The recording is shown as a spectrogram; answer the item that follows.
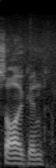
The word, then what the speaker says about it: Sygun: I've come down to I think it's pronounced saon Copp mine uh in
